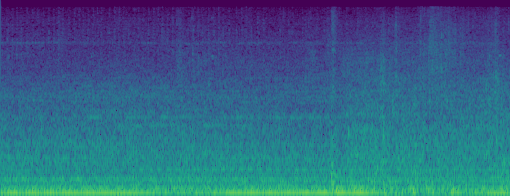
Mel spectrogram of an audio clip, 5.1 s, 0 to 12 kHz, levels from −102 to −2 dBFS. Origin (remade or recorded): recorded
